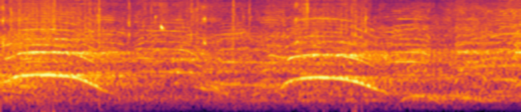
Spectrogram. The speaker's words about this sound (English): Yes, it's good for two. Fast break layup by... And the crowd goes crazy for that basket. The freshman.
